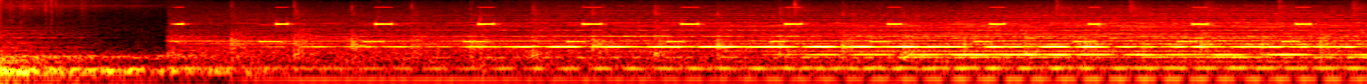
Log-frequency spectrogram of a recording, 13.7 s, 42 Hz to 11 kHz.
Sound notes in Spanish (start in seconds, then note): 1.5 Pitido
